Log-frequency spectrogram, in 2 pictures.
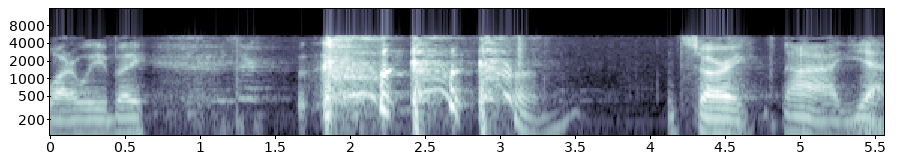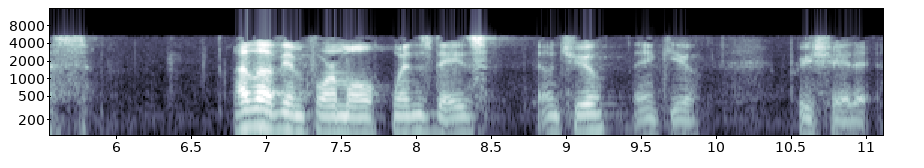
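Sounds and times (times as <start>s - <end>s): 
speech: 0.0s - 2.4s, 3.1s - 3.4s, 4.1s - 5.9s, 6.8s - 11.1s
faint breath: 0.7s - 1.4s, 10.0s - 10.5s
harsh throaty coughs: 1.7s - 3.5s.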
